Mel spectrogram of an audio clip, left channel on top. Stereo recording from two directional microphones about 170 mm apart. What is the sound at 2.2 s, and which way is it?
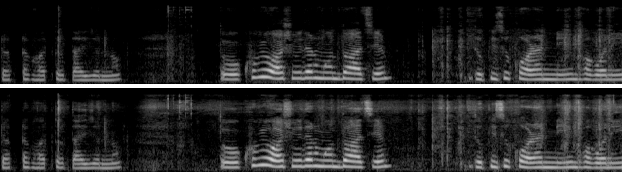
Speech, 15° right (ahead or behind).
